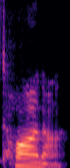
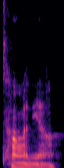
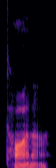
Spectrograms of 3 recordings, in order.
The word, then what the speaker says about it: Tana: mispronounced it again tana it's tauna not tanya tana i did the finnet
